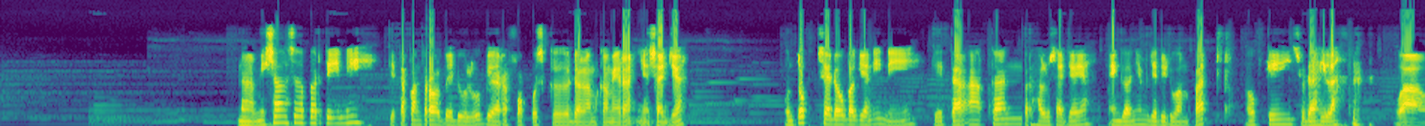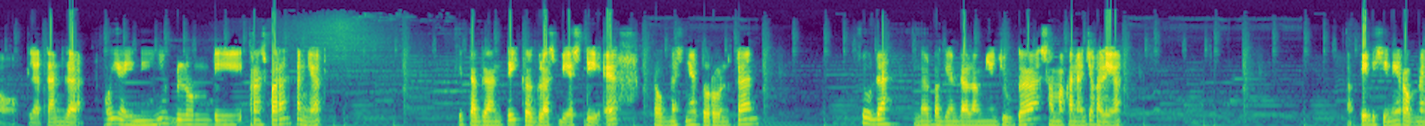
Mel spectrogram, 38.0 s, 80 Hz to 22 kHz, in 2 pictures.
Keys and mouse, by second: 0.7 click, 0.9 click, 1.0 ctrl+z, 1.2 ctrl+z, 1.2 click, 1.4 click, 2.0 click, 2.1 ctrl+z, 2.3 ctrl+shift+click, 6.1 ctrl+b, 14.7-16.5 drag, 21.0 click, 23.5 click, 24.7-26.7 drag, 27.9-30.1 drag, 31.6 click, 33.8 drag, 34.3 click, 35.6 click.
